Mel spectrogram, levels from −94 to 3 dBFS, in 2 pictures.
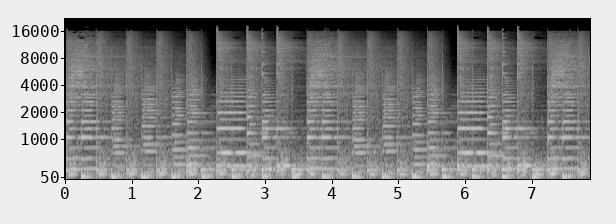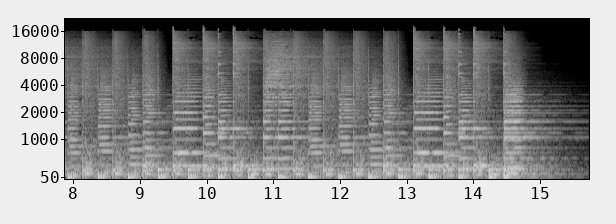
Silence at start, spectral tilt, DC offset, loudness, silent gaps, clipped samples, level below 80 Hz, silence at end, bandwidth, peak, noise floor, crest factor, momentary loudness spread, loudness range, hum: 0 s; -4 dB/octave; under 0.1%; -18 LUFS; none; under 0.1%; -26 dBFS; 0.3 s; 18 kHz; -2 dBFS; -43 dBFS; 16 dB; 5 LU; 1 LU; none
